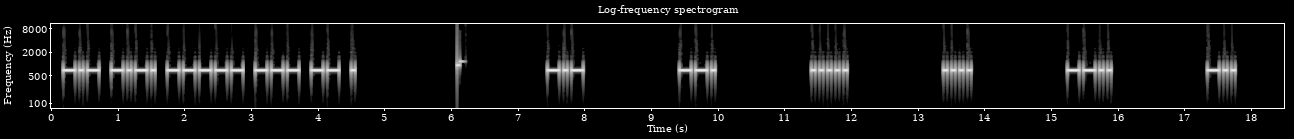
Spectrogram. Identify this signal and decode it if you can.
Morse code, heard as a keyed tone, about 20 wpm, spaced as for 9 wpm, 700 Hz. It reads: KC0OME KG5HZD
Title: USA Call Signs - 6 Characters - 8x Character Spacing - 20wpm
